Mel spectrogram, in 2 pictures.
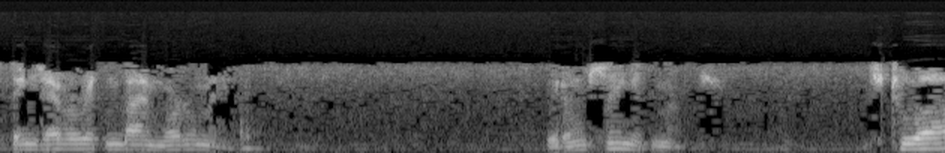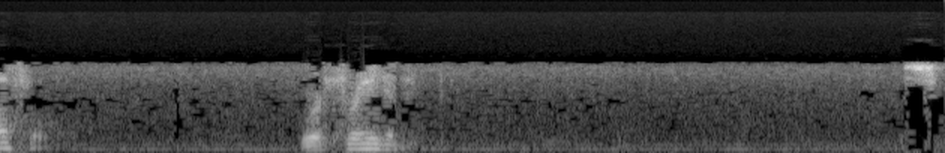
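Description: An elderly man speaks slowly with long pauses, heard through an old, thin-sounding recording.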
